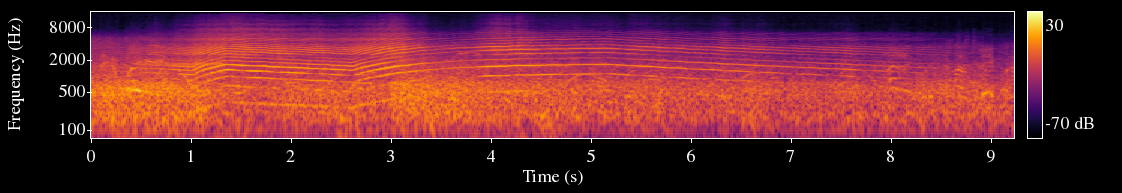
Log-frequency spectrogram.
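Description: Ambulance sirens wail, rising and falling.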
